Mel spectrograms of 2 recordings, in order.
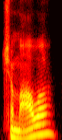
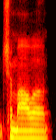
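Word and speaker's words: Tchamwa: They have Jonathan, might butcher this name, Chamawa. I think the T is silent. Jonathan Chamawa, Matthew Mayer, and then of course James Akinjo, who have all become staple leaders of this team.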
